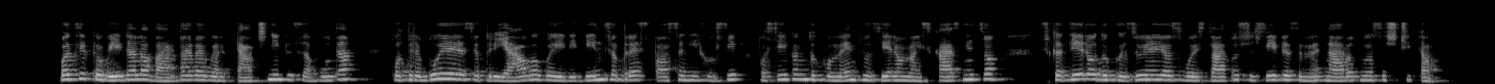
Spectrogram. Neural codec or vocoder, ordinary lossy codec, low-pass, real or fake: codec, 32 kHz, 1.9 kbps, SNAC; none; 7.2 kHz; fake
